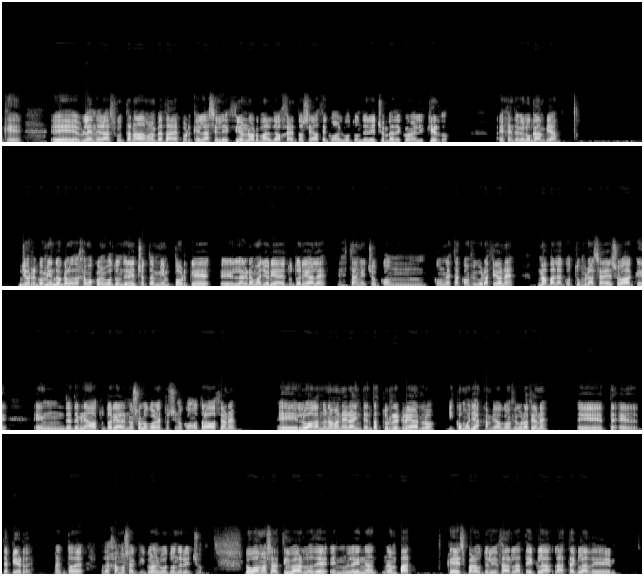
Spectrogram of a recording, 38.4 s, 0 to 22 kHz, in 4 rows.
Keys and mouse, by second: 32.6 click.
